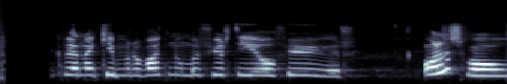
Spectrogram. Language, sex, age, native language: Icelandic, female, 18-19, Icelandic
